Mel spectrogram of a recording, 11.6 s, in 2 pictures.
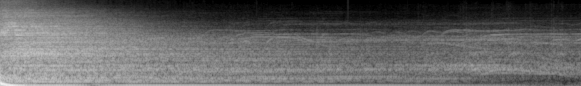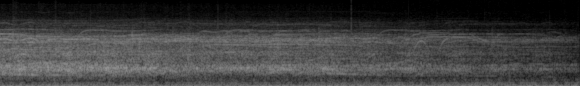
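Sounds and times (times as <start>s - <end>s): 
bass drum kick with reverb: 0.0s - 5.2s.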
